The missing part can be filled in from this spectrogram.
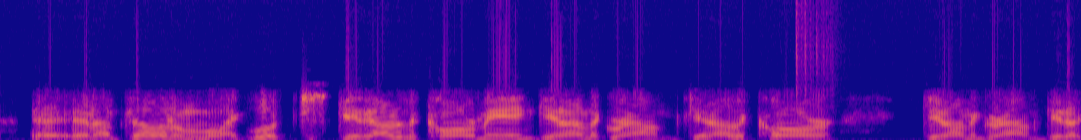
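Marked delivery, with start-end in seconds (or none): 1.3-5.5 put-on barking, shouted tone. Retelling ordering a man out of his car; retelling barking orders. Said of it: "I'm barking orders at him".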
